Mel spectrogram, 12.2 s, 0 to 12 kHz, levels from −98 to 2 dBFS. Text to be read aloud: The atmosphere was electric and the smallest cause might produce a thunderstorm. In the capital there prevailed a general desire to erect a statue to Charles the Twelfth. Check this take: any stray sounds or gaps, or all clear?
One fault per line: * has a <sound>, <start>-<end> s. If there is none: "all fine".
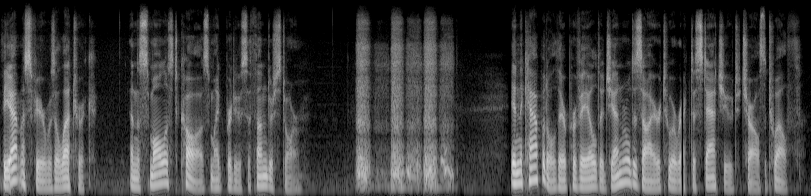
* has a breath, 5.3-6.9 s
* has a dropout, 10.2-10.2 s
